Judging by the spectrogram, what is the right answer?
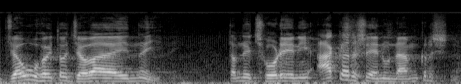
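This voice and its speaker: A man with a Gujarati accent delivers a devotional discourse in a voice pitched somewhat high. He often puts questions to his listeners and slows down to stress key words. A faint background hiss sits under the recording. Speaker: Bhagavat katha preacher.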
